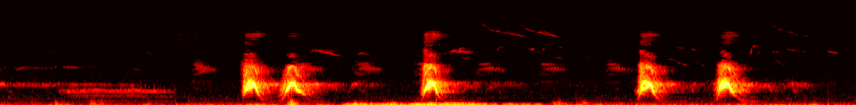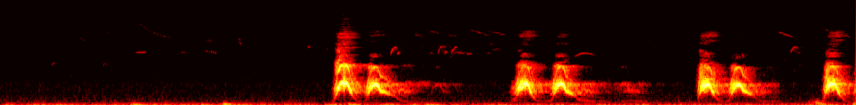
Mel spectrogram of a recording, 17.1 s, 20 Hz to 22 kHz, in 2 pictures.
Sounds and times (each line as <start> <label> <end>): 2.4 Dog Barking 3.2
4.2 Dog Barking 4.6
6.4 Dog Barking 7.6
11.9 Dog Barking 12.6
13.7 Dog Barking 14.5
15.6 Dog Barking 17.1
